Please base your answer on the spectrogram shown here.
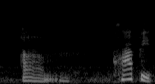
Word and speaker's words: crappie: spots, because now is crappie time. It's spelled C-R-A-P-P-I-E. They tell me it's pronounced crappie. Some pronounce it crappie, but it's a small fish, very bony.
